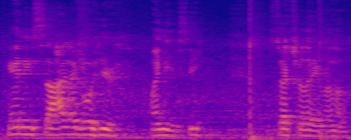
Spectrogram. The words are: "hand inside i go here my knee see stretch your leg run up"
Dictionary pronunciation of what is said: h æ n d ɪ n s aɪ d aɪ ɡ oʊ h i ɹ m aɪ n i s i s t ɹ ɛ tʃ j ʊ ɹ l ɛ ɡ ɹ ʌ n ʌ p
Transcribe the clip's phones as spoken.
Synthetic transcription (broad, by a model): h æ n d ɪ s aɪ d aɪ ɡ oʊ h i ɹ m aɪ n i s i s t ɹ ɛ tʃ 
